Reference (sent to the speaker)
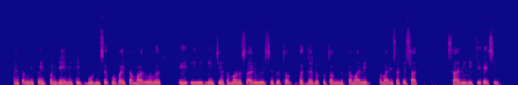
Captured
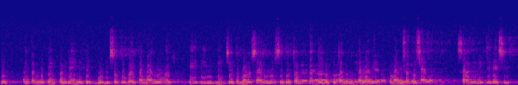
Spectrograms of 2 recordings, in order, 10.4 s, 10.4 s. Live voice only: સાામભળાર યાર આ તો કામ જ નની કરે છે. એના ઉપર શું વિશ્વાસ કરવાનું.

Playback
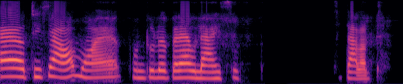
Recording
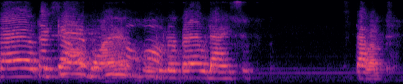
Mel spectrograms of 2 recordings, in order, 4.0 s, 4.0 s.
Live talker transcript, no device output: তাকে বহুত মহ

